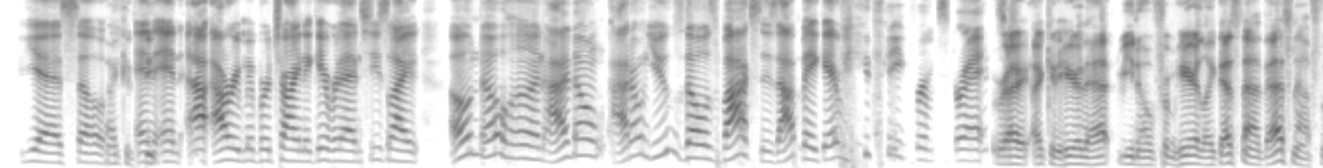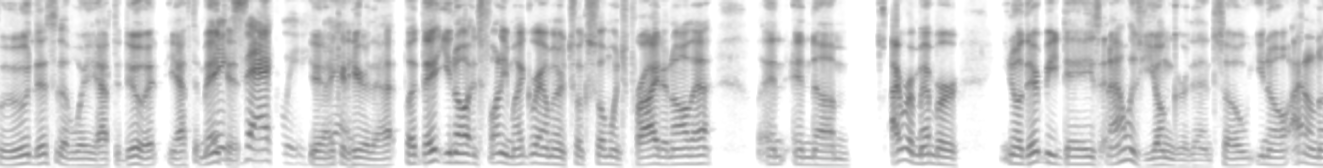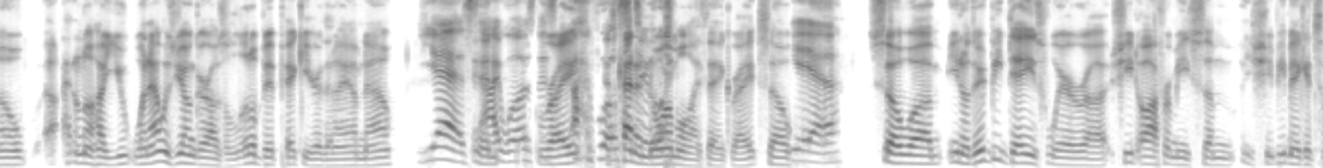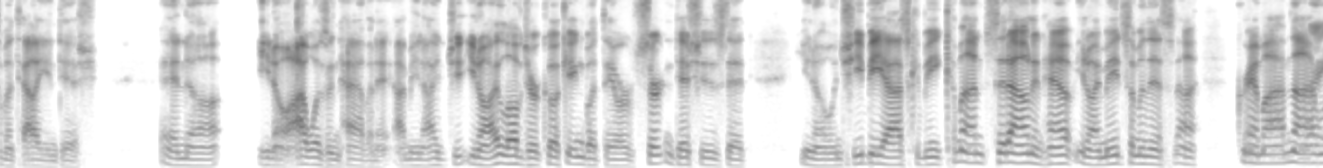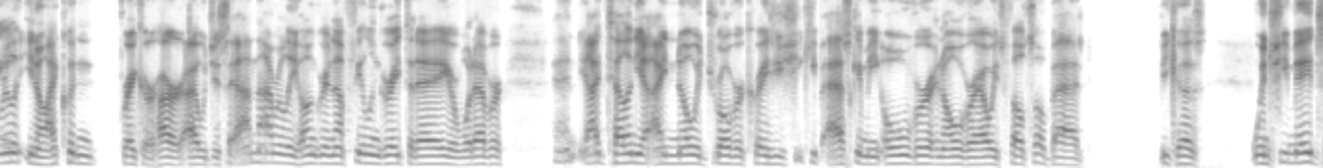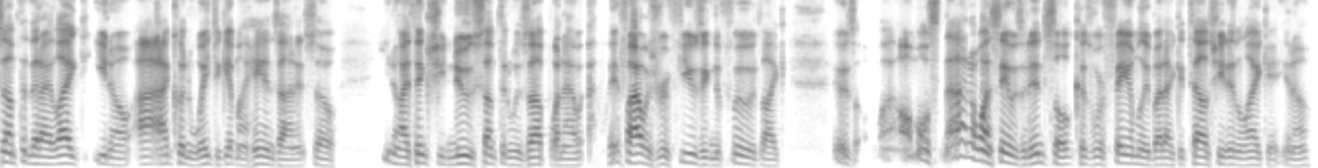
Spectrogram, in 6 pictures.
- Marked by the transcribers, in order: other background noise; laughing while speaking: "I make everything from scratch"; tapping
- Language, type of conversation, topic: English, unstructured, Why do some dishes taste better the next day?
- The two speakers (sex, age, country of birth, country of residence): female, 35-39, United States, United States; male, 65-69, United States, United States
